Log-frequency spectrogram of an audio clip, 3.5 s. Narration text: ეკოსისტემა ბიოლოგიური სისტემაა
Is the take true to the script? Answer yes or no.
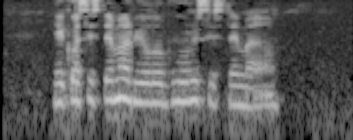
yes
